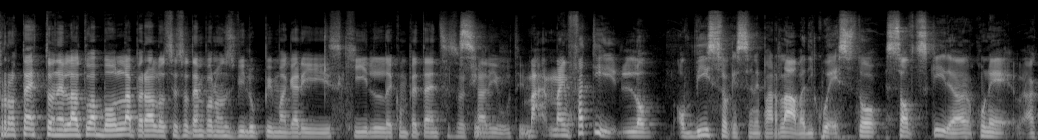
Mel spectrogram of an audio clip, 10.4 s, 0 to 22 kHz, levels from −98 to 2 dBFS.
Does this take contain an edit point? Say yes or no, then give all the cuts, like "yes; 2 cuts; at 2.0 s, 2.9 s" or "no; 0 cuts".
yes; 1 cut; at 8.9 s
